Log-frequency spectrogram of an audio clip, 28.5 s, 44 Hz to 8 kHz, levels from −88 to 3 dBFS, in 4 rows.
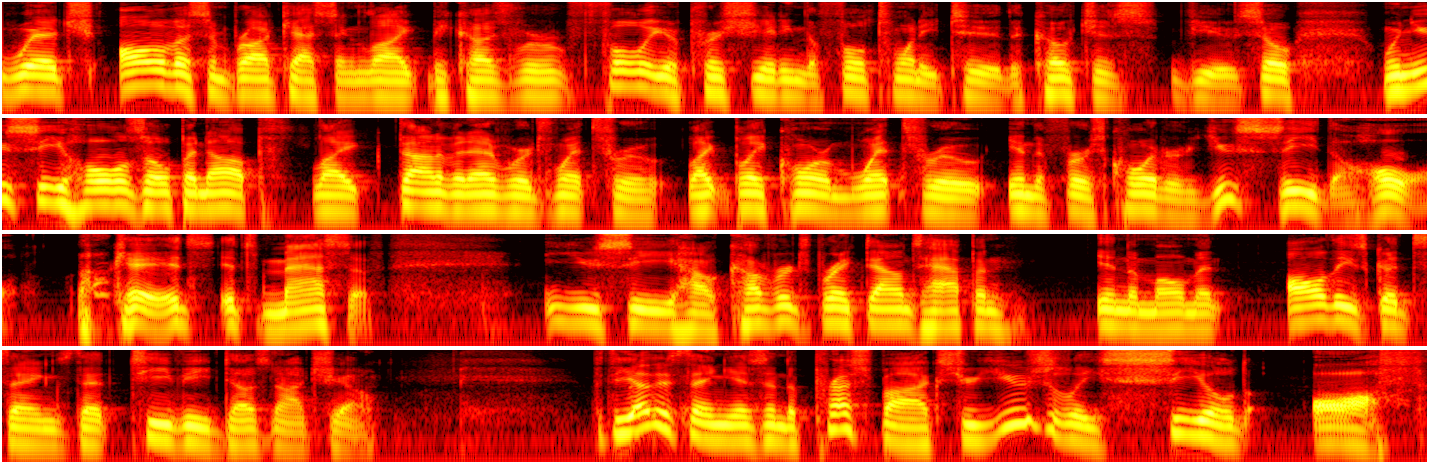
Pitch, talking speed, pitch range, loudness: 120 Hz, 160 wpm, 105-130 Hz, -20 LUFS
